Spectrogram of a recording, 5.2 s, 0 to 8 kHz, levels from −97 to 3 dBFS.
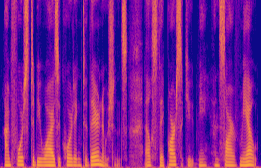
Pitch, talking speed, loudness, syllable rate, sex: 155 Hz, 195 wpm, -22 LUFS, 5.7 syllables/s, female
